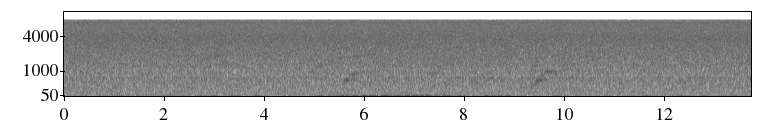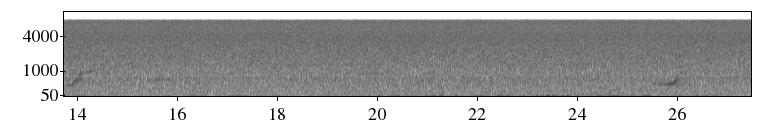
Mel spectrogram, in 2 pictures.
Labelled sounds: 9.5	9.8	humpback whale, 0.83 to 1.1 kHz
14.0	14.3	humpback whale, 0.80 to 1.1 kHz

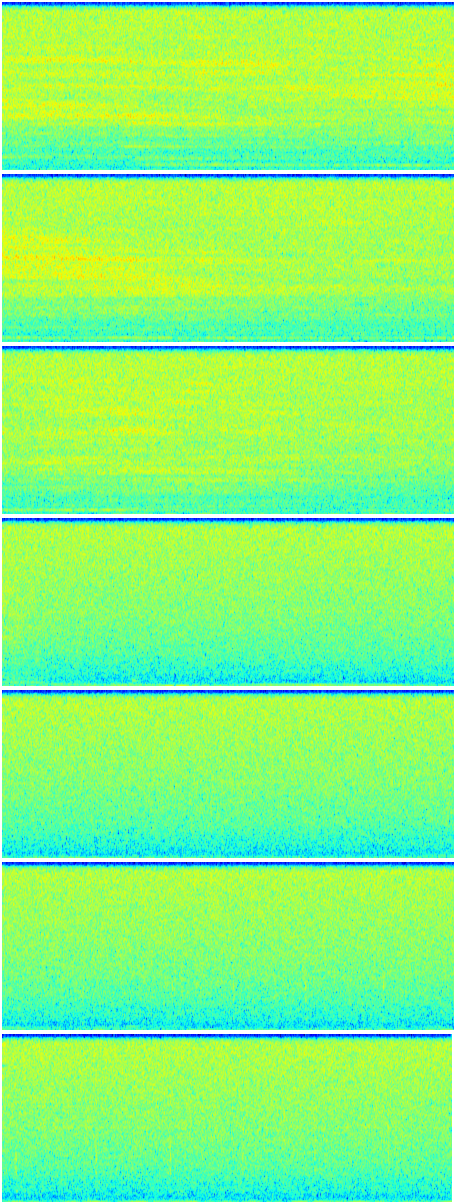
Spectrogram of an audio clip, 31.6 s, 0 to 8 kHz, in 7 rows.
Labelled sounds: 0.0	0.5	vessel noise, 2.7 to 5.4 kHz
1.2	1.7	vessel noise, 1.1 to 2.3 kHz

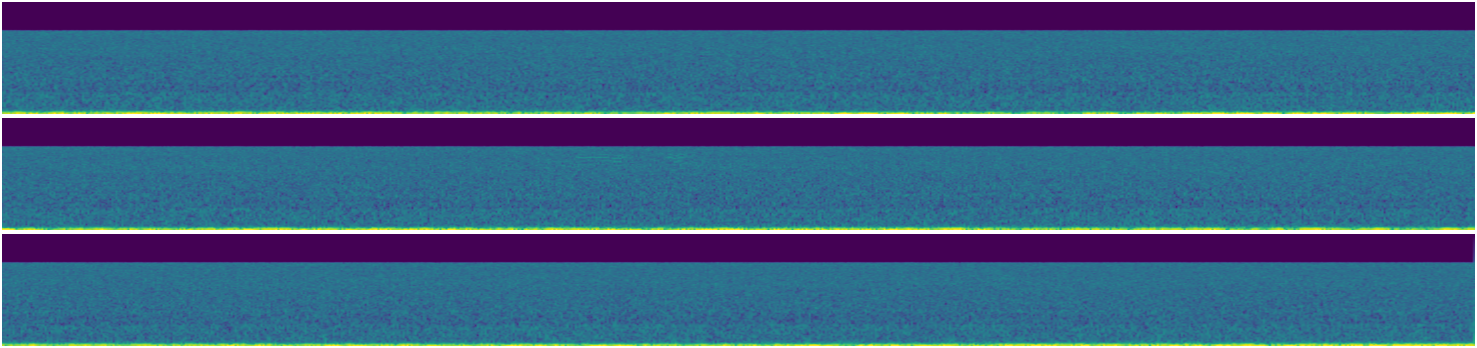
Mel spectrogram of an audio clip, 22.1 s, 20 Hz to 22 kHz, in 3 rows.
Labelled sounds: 10.2	10.5	Pacific white-sided dolphin, 5.0 to 5.3 kHz

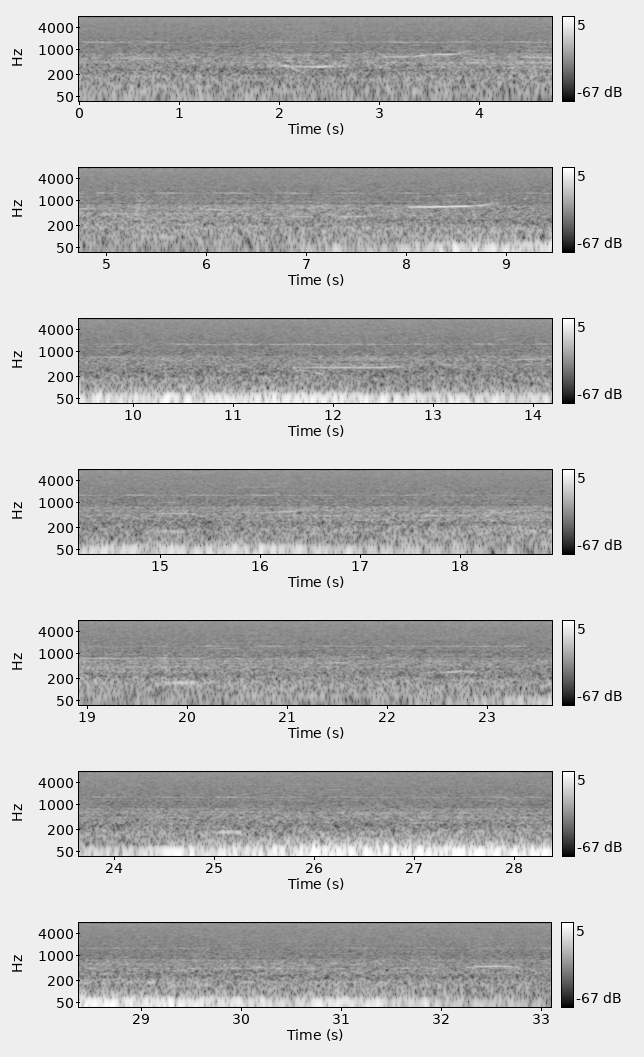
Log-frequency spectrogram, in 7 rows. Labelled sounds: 3.1	4.0	humpback whale, 0.80 to 1.7 kHz
6.1	6.4	humpback whale, 1.5 to 1.7 kHz
8.7	9.0	humpback whale, 0.80 to 0.90 kHz
10.4	10.6	humpback whale, 1.5 to 1.7 kHz
15.8	16.2	humpback whale, 2.6 to 2.7 kHz
20.7	21.0	humpback whale, 1.5 to 1.7 kHz

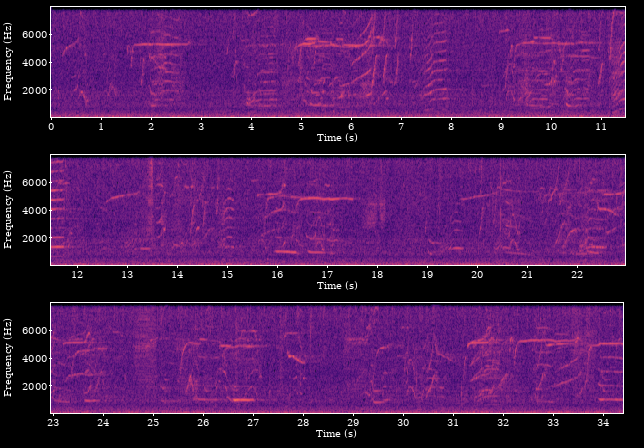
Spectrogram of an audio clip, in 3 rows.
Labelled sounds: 1.6	2.6	killer whale, southern resident, 5.2 to 5.3 kHz
3.9	4.2	killer whale, southern resident, 0.98 to 1.3 kHz
4.9	5.3	killer whale, southern resident, 5.2 to 5.4 kHz
5.6	6.4	killer whale, southern resident, 4.1 to 5.6 kHz
9.3	10.5	killer whale, southern resident, 0.77 to 5.9 kHz
11.2	11.8	killer whale, southern resident, 0.56 to 8.0 kHz
12.6	13.3	killer whale, southern resident, 4.6 to 5.3 kHz
15.7	16.1	killer whale, southern resident, 5.1 to 5.4 kHz
16.4	17.5	killer whale, southern resident, 0.91 to 4.9 kHz
19.4	21.1	killer whale, southern resident, 0.77 to 5.3 kHz
22.2	22.6	killer whale, southern resident, 1.3 to 3.4 kHz
23.2	23.7	killer whale, southern resident, 5.0 to 5.3 kHz
25.6	25.9	killer whale, southern resident, 5.0 to 5.2 kHz
26.5	27.0	killer whale, southern resident, 0.94 to 1.1 kHz
27.7	28.1	killer whale, southern resident, 3.6 to 4.4 kHz
28.8	29.2	killer whale, southern resident, 5.3 to 5.4 kHz
30.6	31.6	killer whale, southern resident, 3.8 to 5.4 kHz
32.3	33.4	killer whale, southern resident, 3.4 to 5.3 kHz
33.9	34.2	killer whale, southern resident, 1.9 to 2.1 kHz

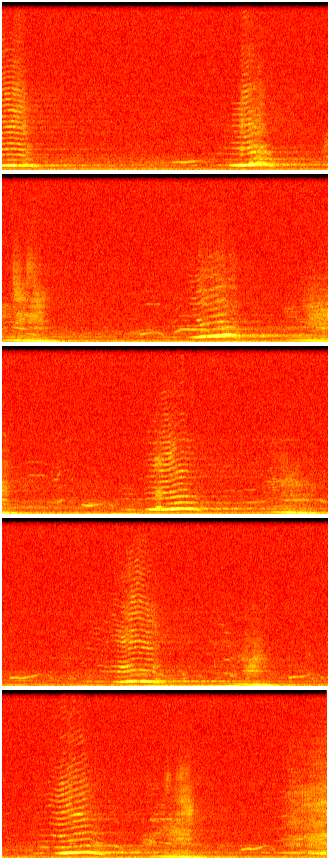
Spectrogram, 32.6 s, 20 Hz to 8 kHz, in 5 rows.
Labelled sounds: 1.2	1.4	humpback whale, 1.3 to 1.5 kHz
4.6	5.5	humpback whale, 0.80 to 4.2 kHz
6.5	7.2	humpback whale, 1.2 to 2.4 kHz
9.4	11.1	humpback whale, 0.80 to 2.8 kHz
12.1	13.9	humpback whale, 1.0 to 2.0 kHz
15.9	17.0	humpback whale, 0.80 to 3.9 kHz
18.3	18.9	humpback whale, 1.2 to 1.8 kHz
21.5	22.6	humpback whale, 0.80 to 5.8 kHz
24.0	24.9	humpback whale, 0.90 to 1.5 kHz
27.0	29.7	humpback whale, 0.80 to 5.9 kHz
31.5	31.8	humpback whale, 0.83 to 0.96 kHz

